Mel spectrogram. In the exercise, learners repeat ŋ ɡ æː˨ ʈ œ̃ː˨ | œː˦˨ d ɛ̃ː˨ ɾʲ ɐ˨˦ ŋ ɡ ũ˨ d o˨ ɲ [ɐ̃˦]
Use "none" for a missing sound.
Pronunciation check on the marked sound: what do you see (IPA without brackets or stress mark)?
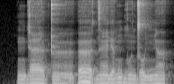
ɐ̃˦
